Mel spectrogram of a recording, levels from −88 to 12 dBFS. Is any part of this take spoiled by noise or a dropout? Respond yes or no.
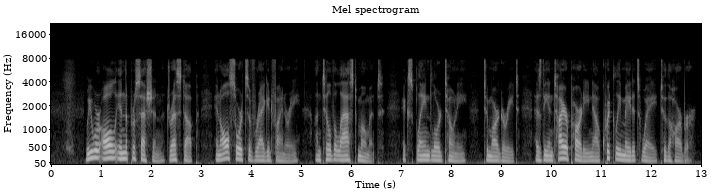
yes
